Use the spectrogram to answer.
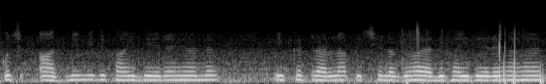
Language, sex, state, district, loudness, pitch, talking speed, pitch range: Punjabi, female, Punjab, Fazilka, -15 LUFS, 200 Hz, 175 wpm, 195-205 Hz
